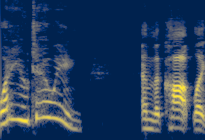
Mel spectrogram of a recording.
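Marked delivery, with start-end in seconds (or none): 0.0-0.8 mock very high, frantic, panicked shriek. Retelling a traffic stop, slamming the trunk down in front of the cop: retelling her own scream. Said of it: "I slam the trunk down and I scream".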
